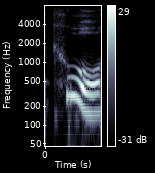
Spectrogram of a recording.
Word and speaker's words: Kuehl: the actress's name is Sheila cool spelled with a K KU HL and she played Zelda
